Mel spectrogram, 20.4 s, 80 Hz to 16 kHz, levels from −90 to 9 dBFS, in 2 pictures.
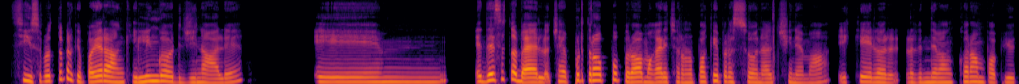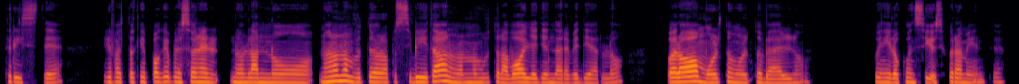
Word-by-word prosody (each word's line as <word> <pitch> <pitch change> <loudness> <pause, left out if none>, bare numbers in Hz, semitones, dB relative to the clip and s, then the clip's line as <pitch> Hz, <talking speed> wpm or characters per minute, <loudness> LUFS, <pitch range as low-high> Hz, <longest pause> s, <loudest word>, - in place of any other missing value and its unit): Sì, 250 -3 +1
soprattutto 225 +7 -2
perché, 275 -10 0
poi, 195 +2 +3
era 225 -1 +6
anche 195 0 -1
in 190 - +3
lingua 230 +1 +5
originale, 180 +1 -2 0.7
ehm, 195 0 -2 0.3
ed 220 +2 0
è 265 - +9
stato 310 +1 +2
bello, 185 -3 +5
cioè 215 -1 -2
purtroppo, 255 +4 +1
però, 195 -5 +3
magari 190 0 +1
c'erano 180 -2 -4
poche 205 +5 -1
persone 190 -4 -3
al 175 0 -4
cinema 170 +3 -8
e 190 - -9
che 205 0 0
l - - -3 0.3
lo 185 - -6
rendeva 185 +1 -2
ancora 190 +3 -1
un 205 - 0
po' 185 -1 -4
più 185 0 -5
triste, 180 -2 -5 0.4
il 200 - -5
fatto 190 -1 -4
che 195 +1 -4
poche 200 +2 0
persone 195 -1 0
non 185 -1 0
l'hanno 180 -1 0
non 200 +1 +3
hanno 230 +1 +6
avuto 195 -3 +1
la 185 -1 +2
possibilità 195 +3 +2
o - - +7
non 195 -4 +1
hanno 180 +1 -2
avuto 180 +1 -4
la 170 - +1
voglia 180 0 +3
di 175 - -6
andare 170 0 -3
a - - -8
vederlo, 170 +3 -6 0.4
però, 200 +3 +7
molto, 180 0 0
molto 175 +1 -2
bello, 165 +3 -4 0.6
quindi 185 -1 -2
lo 175 - +1
consiglio 180 0 -3
sicuramente. 185 +1 -4
190 Hz, 185 wpm, -24 LUFS, 180-200 Hz, 0.7 s, è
